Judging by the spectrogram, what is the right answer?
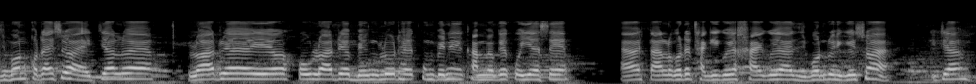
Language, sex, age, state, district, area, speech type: Assamese, female, 60+, Assam, Morigaon, rural, spontaneous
